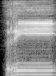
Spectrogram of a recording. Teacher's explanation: या साकिन से पहले जेर है, या हरूफ मद्दा, जेर को 2 हरकत के बराबर खींचा।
